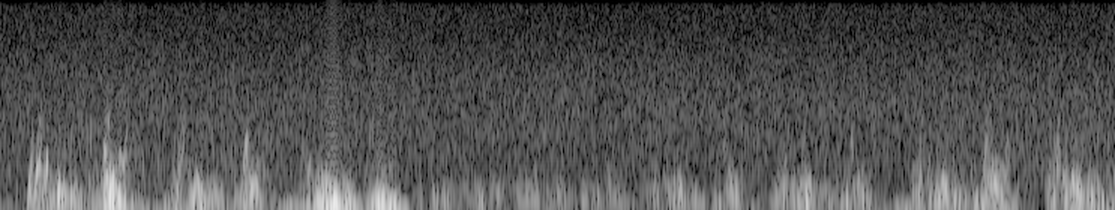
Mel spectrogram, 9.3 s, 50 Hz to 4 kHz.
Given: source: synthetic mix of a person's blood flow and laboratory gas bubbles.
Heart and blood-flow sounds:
Doppler ultrasound of blood flow; precordium
no bubbles
From the record:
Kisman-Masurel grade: 000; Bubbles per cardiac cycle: 0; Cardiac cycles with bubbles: 0%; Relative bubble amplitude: no bubbles discernible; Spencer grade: 0 (complete lack of bubble signals)

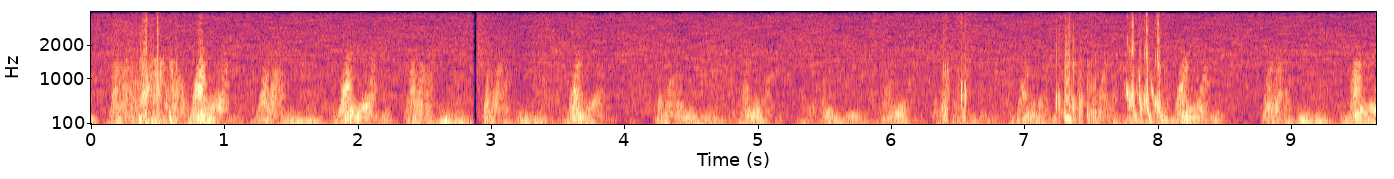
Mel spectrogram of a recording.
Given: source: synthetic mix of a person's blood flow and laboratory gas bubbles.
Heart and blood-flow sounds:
Doppler ultrasound of blood flow; precordium
0.15-0.74 s: bubbles
6.38-6.45 s: bubbles
6.50-6.60 s: bubbles
7.23-7.57 s: bubbles
7.75-8.11 s: bubbles
From the record:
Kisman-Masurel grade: 222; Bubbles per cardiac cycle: several, 3 to 8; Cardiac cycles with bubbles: 10 to 50%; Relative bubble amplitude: moderate (0.250 to 0.450); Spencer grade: 2 (many but less than half of the cardiac periods contain bubble signals, singularly or in groups); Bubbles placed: only in the low amplitude regions of the cardiac cycle

